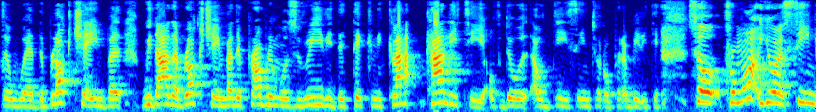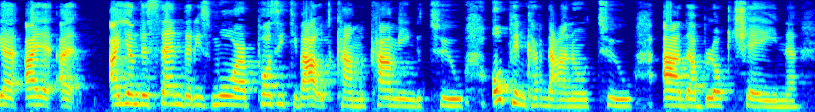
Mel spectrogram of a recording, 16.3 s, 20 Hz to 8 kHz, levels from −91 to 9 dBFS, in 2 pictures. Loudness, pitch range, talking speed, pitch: -18 LUFS, 185-245 Hz, 155 wpm, 210 Hz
